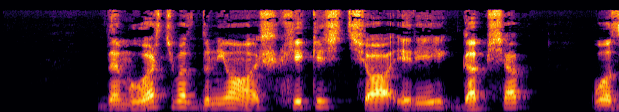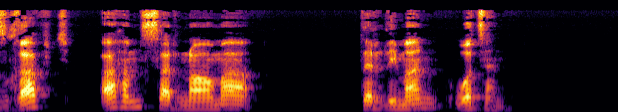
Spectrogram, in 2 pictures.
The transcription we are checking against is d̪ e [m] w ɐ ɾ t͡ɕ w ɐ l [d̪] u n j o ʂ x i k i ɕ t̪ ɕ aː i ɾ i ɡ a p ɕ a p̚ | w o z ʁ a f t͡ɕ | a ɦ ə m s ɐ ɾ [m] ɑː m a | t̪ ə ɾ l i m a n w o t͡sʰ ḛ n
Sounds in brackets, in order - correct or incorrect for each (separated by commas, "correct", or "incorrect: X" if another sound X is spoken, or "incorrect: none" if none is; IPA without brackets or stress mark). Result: correct, correct, incorrect: n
